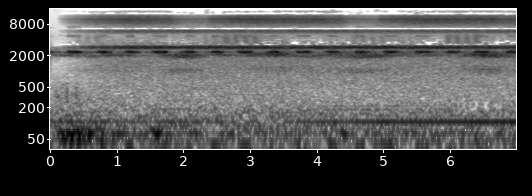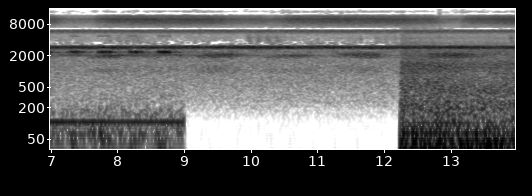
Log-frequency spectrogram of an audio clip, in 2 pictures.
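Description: Night insects, crickets, chirring steadily with a high continuous trill and a regular pulsing chirp, over a low hum that cuts out about two-thirds of the way through.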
